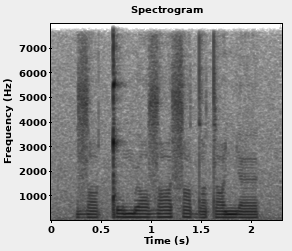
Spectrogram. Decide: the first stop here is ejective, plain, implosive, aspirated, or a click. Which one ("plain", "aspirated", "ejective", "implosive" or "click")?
click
